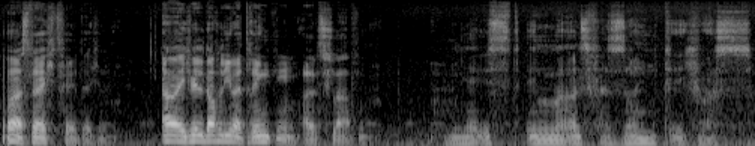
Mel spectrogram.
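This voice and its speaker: A radio drama actor performs in the style of a 1950s German radio play, playing a weary, homesick man stranded at a polar station. His low, husky voice is expressive and fully in character, delivered slowly and drawn out in a brooding, bitter way.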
